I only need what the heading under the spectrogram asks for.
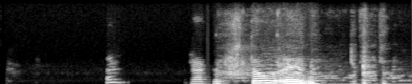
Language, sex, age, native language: Icelandic, female, 50-59, Icelandic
